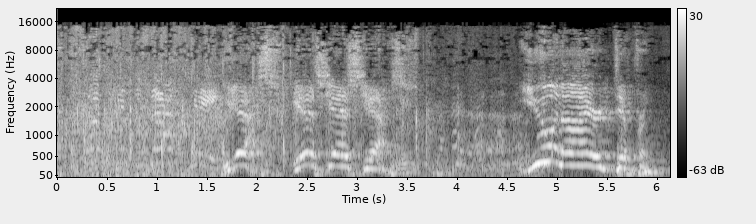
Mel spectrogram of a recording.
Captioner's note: applause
